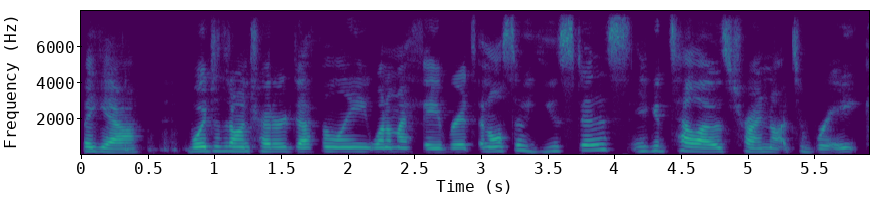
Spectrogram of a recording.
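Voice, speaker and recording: A young woman vlogger with a medium-pitched voice, recorded dry. She moves between storybook narration and casual, informal chat with youthful phrasing. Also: quick pace, no echo. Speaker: vlogger reading books aloud.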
